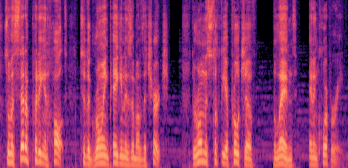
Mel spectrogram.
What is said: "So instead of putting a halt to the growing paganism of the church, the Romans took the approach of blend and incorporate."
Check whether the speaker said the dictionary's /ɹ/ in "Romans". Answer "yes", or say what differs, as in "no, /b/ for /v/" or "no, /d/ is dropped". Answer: yes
